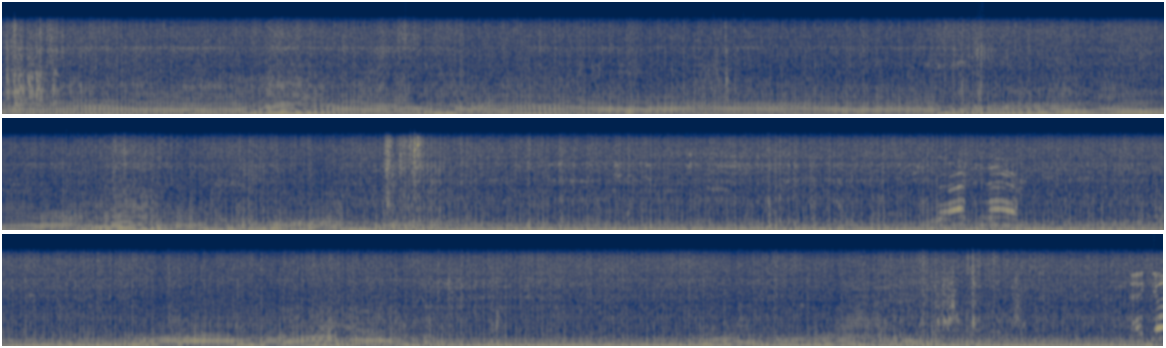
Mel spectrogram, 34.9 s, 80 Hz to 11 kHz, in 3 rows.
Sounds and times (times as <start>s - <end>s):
Car: 0.0s - 34.8s
Outside, rural or natural: 0.0s - 34.8s.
